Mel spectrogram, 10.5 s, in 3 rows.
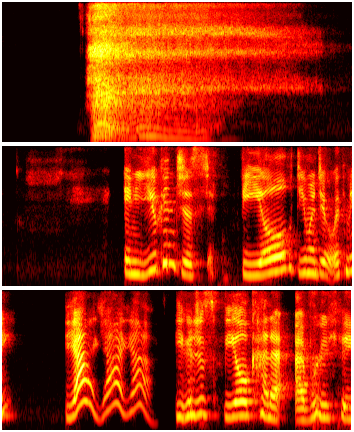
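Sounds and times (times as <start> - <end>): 
Lion's Breath yoga exhale with tongue stuck out: 0.9 - 3.2
speech: 4.7 - 10.4.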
